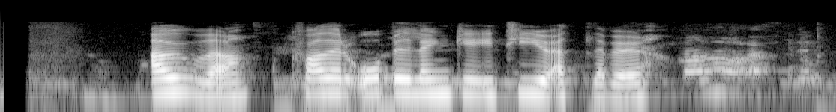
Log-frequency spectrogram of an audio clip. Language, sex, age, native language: Icelandic, female, 15, Icelandic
